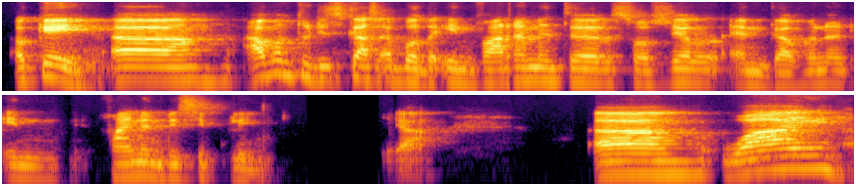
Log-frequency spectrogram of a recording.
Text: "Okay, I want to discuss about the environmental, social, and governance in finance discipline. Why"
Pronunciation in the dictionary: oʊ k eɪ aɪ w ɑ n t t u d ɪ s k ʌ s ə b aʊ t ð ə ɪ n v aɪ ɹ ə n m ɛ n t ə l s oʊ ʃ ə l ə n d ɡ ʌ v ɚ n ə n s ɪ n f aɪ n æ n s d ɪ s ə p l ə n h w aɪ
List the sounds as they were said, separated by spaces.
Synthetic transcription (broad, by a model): oʊ k eɪ aɪ w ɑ n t t u d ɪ s k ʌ s ə b aʊ t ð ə ɪ n v aɪ ɹ ə n m ɛ n t ə l s oʊ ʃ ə l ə n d ɡ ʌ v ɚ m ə n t ɪ n f aɪ n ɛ n d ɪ s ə p l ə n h w aɪ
